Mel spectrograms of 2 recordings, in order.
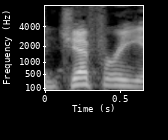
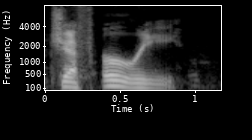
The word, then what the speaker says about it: Jeffrey: By the way, Jeffrey is spelled R-E-Y. My name is not Jeff Uri. So I take offense. – It's Jeff Ray. – Yes. Or as some people call me, Joffrey. – Joffrey. That's G-E-O-F.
